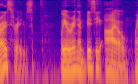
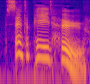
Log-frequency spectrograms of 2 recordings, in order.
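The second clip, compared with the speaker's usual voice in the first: slow joke reply; slower than usual. A narrator's reading. Knock-knock reply.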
